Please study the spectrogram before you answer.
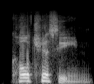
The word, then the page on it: colchicine: American English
